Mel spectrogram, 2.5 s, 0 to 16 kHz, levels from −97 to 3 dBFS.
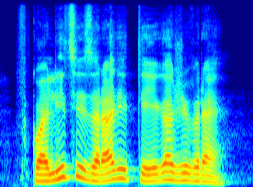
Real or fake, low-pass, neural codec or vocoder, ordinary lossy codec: fake; 14.4 kHz; autoencoder, 48 kHz, 128 numbers a frame, DAC-VAE, trained on Japanese speech; none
